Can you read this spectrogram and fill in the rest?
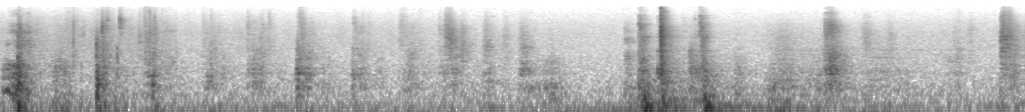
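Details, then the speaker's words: Lincoln Continental/Mark III cabin after battery reconnection during power window and switch repair: sharp scattered clacks, some close pairs, over a quiet cabin as a button is pushed; normal seat back release solenoid operation. "that clacking noise you're hearing is the um water sheet releases if I push this button and there's a button up here somewhere you hear that clicking is solenoids in the seats"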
